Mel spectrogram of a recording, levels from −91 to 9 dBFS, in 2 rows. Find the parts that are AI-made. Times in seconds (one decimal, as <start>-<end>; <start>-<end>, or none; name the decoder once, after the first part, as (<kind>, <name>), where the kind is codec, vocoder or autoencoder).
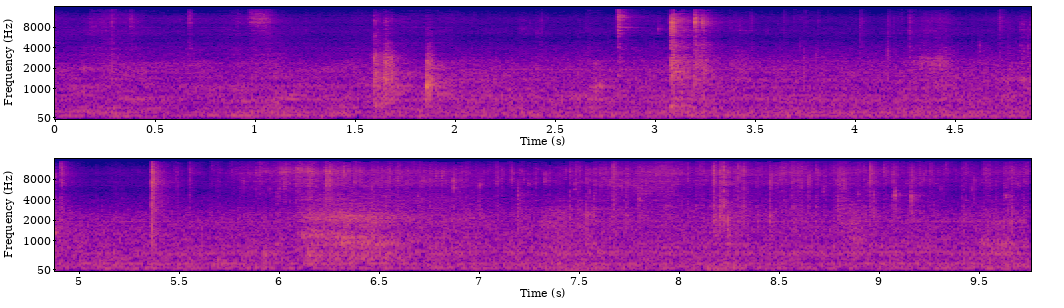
0.0-2.0 (codec, DAC)

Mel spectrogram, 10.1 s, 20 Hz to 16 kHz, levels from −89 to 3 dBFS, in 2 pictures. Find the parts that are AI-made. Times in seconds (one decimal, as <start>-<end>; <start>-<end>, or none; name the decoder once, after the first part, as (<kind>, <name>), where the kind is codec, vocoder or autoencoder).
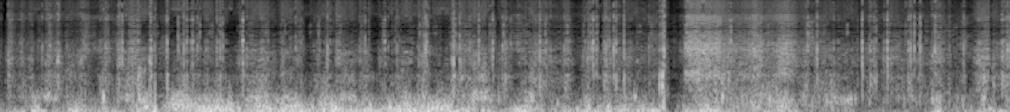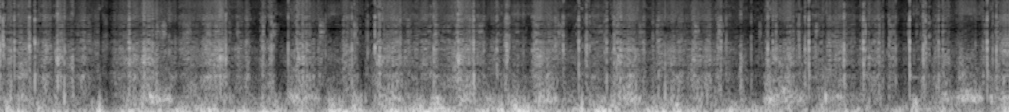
4.9-6.3 (vocoder, Vocos); 7.0-8.8

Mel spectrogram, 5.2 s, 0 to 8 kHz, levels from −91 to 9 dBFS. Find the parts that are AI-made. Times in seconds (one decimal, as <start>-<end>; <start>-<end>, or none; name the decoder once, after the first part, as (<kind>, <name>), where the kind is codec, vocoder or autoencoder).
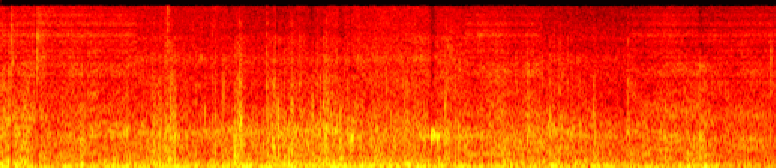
0.0-0.9 (codec, SNAC); 3.1-3.6; 4.2-5.2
